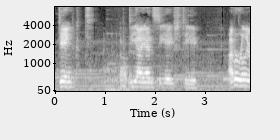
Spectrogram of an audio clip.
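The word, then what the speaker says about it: Dincht: tell you punch and it worked it's dinked d-i-n-c-h-t I have a really hard time pronouncing things with CHT so dick dink on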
